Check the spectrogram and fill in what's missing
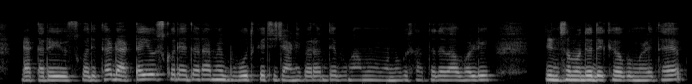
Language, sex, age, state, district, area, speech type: Odia, female, 18-30, Odisha, Bhadrak, rural, spontaneous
